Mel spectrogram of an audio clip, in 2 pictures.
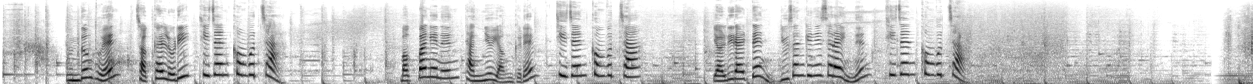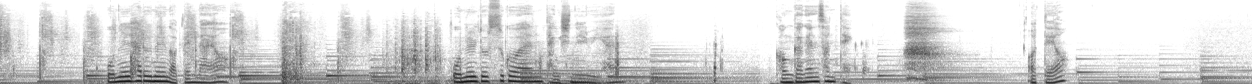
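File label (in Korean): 남성 (Male) 나레이션 ARS 캐릭터; 광고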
